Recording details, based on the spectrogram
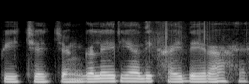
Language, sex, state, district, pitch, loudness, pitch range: Hindi, male, Himachal Pradesh, Shimla, 130 Hz, -16 LUFS, 125-140 Hz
